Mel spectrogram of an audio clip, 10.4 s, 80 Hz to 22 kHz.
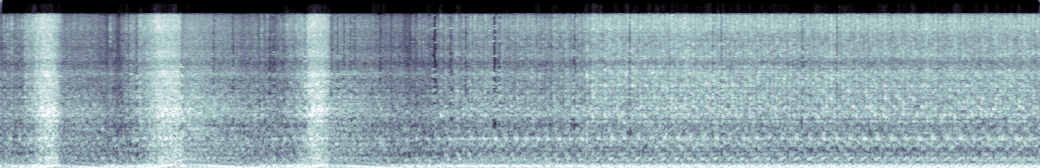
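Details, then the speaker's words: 1967 Chevrolet C10, first official start, fuel pressure checked: cranks and catches after a few revving blips, then settles into a steady, even low idle with no knocks; healthy start. "It's been giving us a little bit of fits, but that sounded good, didn't it? She's up and rolling."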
